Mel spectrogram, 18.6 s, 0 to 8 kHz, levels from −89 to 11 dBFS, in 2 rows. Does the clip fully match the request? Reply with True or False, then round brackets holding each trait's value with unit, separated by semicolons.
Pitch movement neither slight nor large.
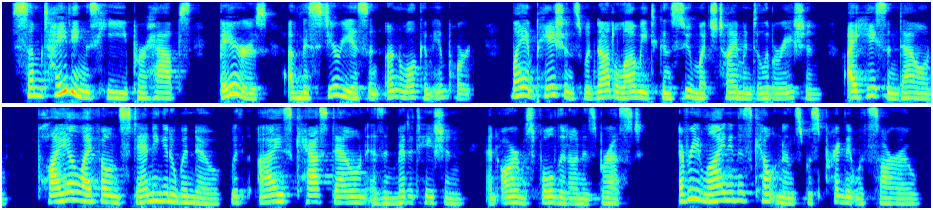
True (4.4 semitones)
